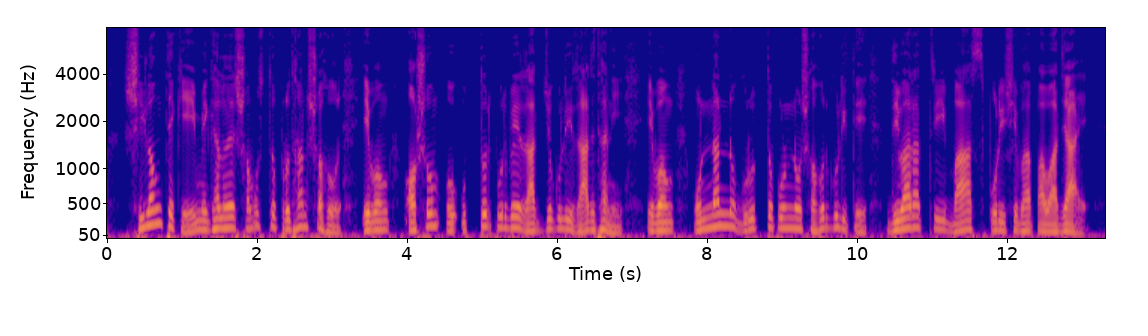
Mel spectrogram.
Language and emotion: Bengali, neutral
